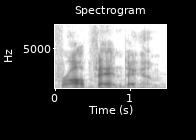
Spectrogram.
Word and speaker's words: Rob Van Dam: Rob Van Dam, I think? God, Rob Van Dam.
